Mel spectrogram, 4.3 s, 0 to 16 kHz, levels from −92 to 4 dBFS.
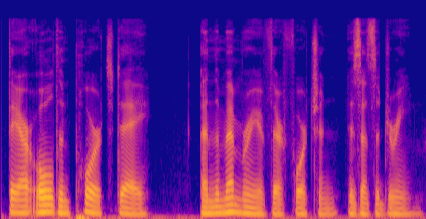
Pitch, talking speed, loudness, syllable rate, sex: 95 Hz, 240 wpm, -18 LUFS, 6.2 syllables/s, male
